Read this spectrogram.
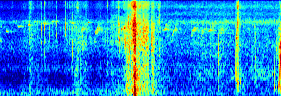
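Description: Dry palm leaves rustle and crackle close by.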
